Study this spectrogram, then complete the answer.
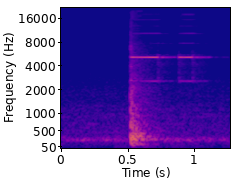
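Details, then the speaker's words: Gotway/Begode MCM5 V2 wheel after a tire change, rolling with a chunky, jerky motion once the motor is plugged in: one sharp click as the motor briefly engages at power-up, then a beep as if tilted; it fails to self-balance, cause unknown. "hear that click it's like it engaged the motor for a second and then it beeps and it it doesn't self-balance and it still has that chunky feeling it doesn't roll smoothly"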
